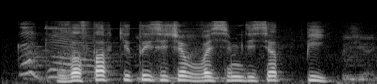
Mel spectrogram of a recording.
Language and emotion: Russian, positive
